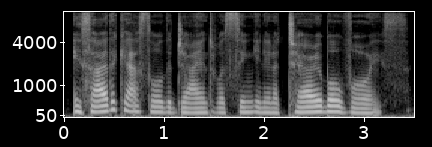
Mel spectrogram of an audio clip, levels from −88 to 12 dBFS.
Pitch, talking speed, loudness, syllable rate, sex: 165 Hz, 190 wpm, -18 LUFS, 5.7 syllables/s, female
